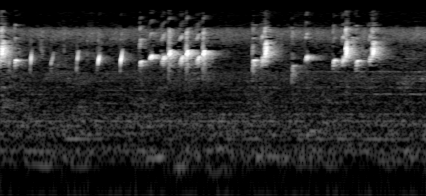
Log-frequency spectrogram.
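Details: Two-year-old European goldfinch starting to come into breeding condition sings a lively string of short, liquid, high-pitched chirps and twitters, delivered unevenly in two loose phrases.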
